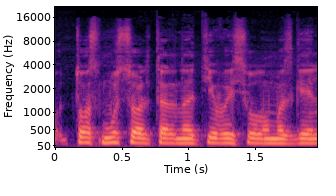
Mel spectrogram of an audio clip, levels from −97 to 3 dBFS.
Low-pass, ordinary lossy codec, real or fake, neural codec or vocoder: 19.8 kHz; MP3, 96 kbps; real; none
